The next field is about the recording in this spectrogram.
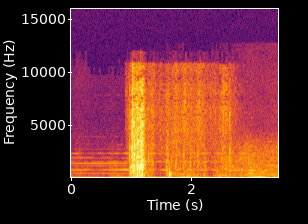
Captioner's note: cape fluttering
